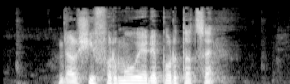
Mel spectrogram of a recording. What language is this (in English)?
Czech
